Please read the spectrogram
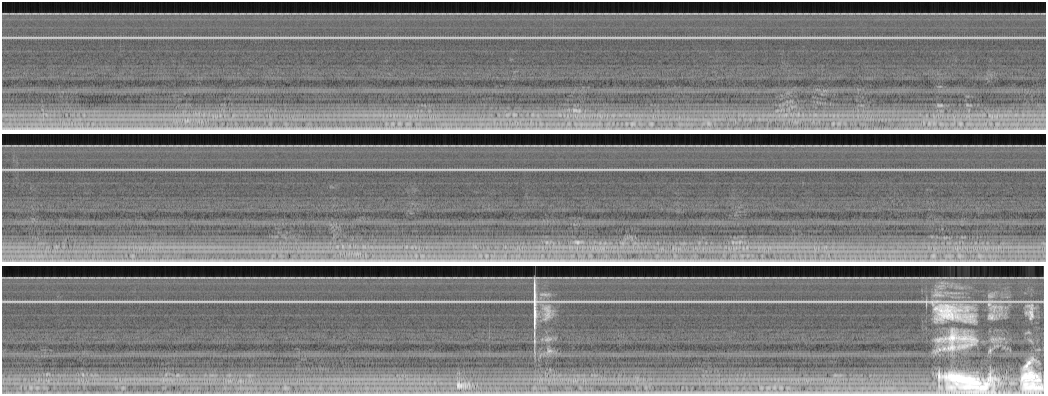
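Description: Steady electrical mains hum from the sound system, with a faint voice speaking well away from the microphone underneath it. There is one sharp click near the end.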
